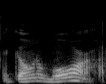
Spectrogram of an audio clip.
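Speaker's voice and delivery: normal talking voice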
